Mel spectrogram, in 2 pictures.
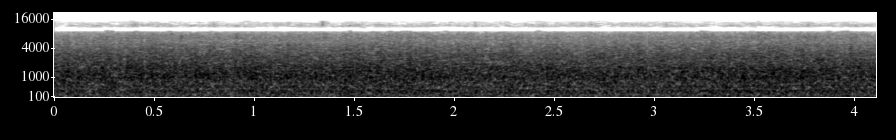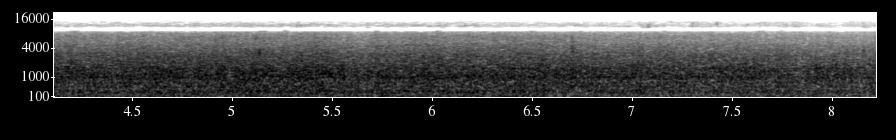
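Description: Steady rain falling, heard from inside a backcountry hut.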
